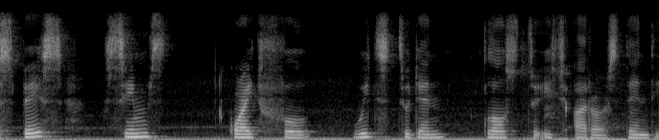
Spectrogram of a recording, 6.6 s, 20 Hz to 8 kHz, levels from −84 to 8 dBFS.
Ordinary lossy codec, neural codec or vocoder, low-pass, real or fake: MP3, 64 kbps; none; 7.2 kHz; real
